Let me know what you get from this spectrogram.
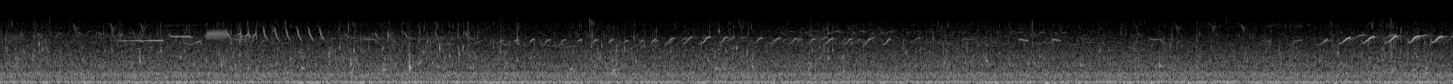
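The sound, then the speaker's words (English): Slough Creek, about 80 feet across and 5 to 6 feet deep in places, spills over a series of small waterfalls through a tight canyon in a steady, full rushing roar that never lets up, with quick high pips of a spotted sandpiper breaking through now and then. “Over the rise out in front of us, you can hear it spill over a series of small waterfalls through a tight canyon.”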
